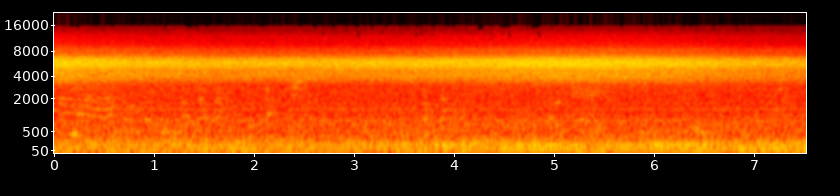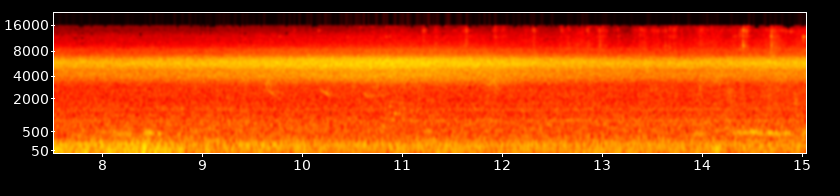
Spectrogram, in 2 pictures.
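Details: Constant singing of emerging 17-year cicadas, Brood X, in Fairfield, Ohio, June 5, 2021, where houses back onto woods. A continuous shrill buzzing wall of sound rises gently mid-way, with a few faint bird calls and clicks.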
